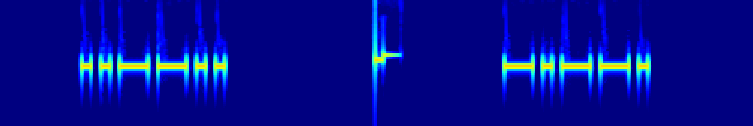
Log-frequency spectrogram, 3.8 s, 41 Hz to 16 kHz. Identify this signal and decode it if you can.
Morse code, heard as a keyed tone, about 25 wpm, 700 Hz. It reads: ? <KN>
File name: Single Punctuation-Prosign - Rapid-Fire - 25wpm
